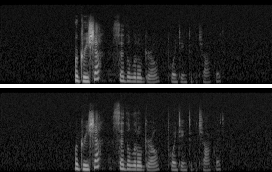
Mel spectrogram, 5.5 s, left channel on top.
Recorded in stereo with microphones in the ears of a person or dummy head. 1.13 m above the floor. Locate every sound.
1.5 s a woman speaking: 55° left (ahead or behind); by 4.5 s 50° right (ahead or behind)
